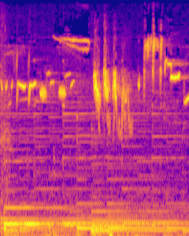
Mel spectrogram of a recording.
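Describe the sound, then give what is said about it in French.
Small birds chirp and twitter in quick, high bursts that overlap one another, set against a steady low rumble in the background, with no one speaking. “Des arbres, euh, une petite forêt, des petits oiseaux qui chantent, le soleil, les nuages.”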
